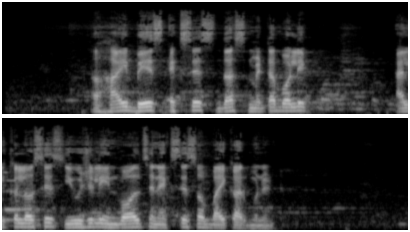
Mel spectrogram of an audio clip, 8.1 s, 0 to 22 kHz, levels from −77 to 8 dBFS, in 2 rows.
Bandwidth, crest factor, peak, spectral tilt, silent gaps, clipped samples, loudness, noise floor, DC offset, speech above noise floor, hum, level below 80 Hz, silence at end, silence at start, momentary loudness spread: 16 kHz; 20 dB; 0 dBFS; -3.5 dB/octave; none; under 0.1%; -19 LUFS; -59 dBFS; under 0.1%; 40 dB; none; -54 dBFS; 1.35 s; 0.9 s; 13 LU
